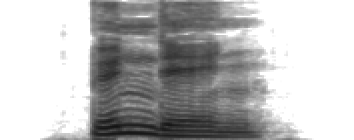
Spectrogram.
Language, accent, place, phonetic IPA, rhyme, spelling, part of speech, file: German, Germany, Berlin, [ˈbʏndl̩n], -ʏndl̩n, bündeln, verb, De-bündeln.ogg
- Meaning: to bundle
